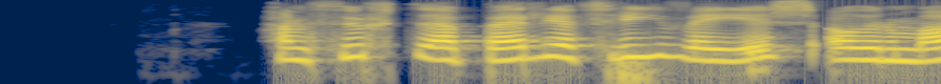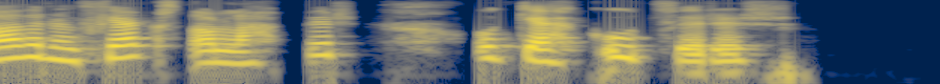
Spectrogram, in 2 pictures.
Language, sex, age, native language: Icelandic, female, 30-39, Icelandic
